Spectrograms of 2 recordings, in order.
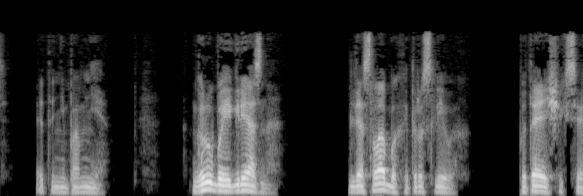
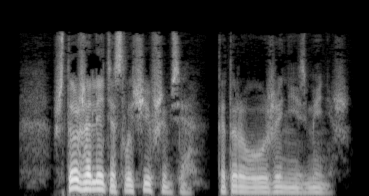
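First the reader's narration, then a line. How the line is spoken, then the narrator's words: Dull, muffled voice. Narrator (Russian): глухо проговорил он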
